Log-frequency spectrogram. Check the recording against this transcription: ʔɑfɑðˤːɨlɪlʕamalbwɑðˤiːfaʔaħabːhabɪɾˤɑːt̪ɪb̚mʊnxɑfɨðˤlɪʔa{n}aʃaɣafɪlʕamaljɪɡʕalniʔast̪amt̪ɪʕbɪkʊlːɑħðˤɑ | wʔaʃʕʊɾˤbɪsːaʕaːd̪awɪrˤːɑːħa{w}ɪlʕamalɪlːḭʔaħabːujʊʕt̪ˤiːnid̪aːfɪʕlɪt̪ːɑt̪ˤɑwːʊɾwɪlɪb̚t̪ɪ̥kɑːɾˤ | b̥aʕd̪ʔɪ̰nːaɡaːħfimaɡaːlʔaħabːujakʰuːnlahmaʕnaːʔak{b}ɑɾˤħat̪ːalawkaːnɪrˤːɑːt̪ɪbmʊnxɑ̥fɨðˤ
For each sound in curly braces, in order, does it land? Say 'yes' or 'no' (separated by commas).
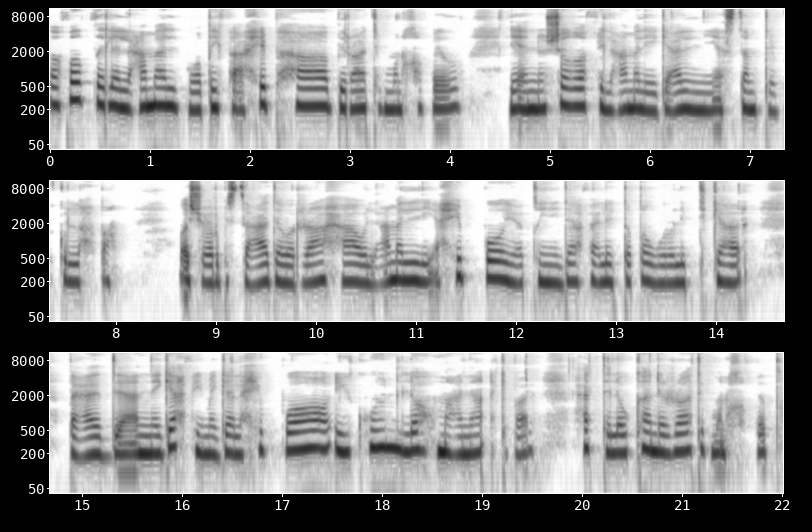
no, yes, yes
